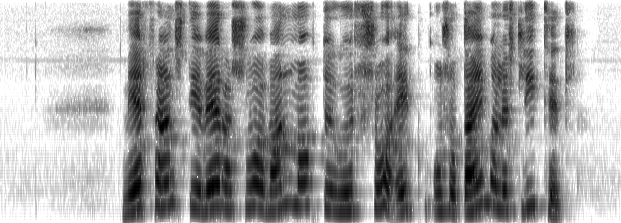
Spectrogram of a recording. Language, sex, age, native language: Icelandic, female, 50-59, Icelandic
